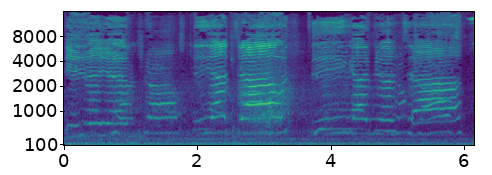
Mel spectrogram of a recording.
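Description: A young girl singing a wordless tune in a high voice, holding notes for about half a second to a second each, over the low, steady rumble of the car cabin.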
